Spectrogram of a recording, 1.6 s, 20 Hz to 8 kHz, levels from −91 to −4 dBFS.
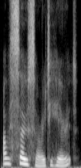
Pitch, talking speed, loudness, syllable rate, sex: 195 Hz, 260 wpm, -17 LUFS, 5.3 syllables/s, female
